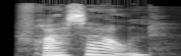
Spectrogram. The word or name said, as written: FRASAGNENES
